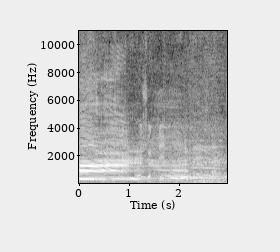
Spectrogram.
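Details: A loud, deep Sahiwal bull calf moo opens and slowly slides down in pitch for about a second, followed by quieter lowing, at a busy Monday cattle market in Dinajpur, Bangladesh, with voices around.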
